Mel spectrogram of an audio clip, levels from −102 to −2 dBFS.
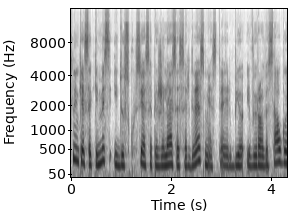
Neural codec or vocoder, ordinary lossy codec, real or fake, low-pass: vocoder, 44.1 kHz, 128 mel bands every 512 samples, BigVGAN v2; Opus, 16 kbps; fake; 14.4 kHz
